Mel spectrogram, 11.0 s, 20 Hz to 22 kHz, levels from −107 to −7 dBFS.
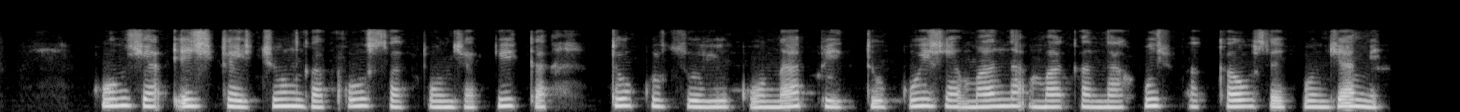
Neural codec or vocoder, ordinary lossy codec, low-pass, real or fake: codec, 16 kHz, 2 kbps, FunCodec, trained on Chinese and English, 25 frames a second; Opus, 64 kbps; 7.2 kHz; fake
